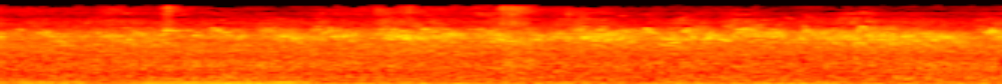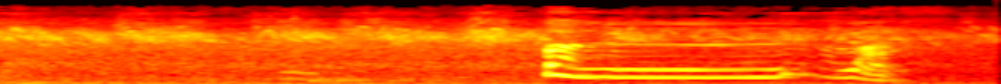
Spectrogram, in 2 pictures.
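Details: Alaskan Malamute getting ready for its first car ride of the year, nudging vocally: after a stretch of quiet low rumble, one drawn-out steady whining howl lasts about a second and drops sharply at the end, then a brief second whine.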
